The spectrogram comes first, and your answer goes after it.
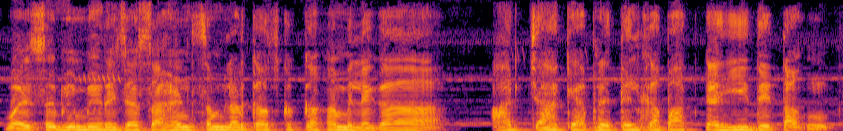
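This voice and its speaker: A man's voice: a little high, unhurried, lo-fi sound, pitched below the performer's own voice, natural voice. Man playing a cocky, lovesick cartoon goofball. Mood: dreamy, smug.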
